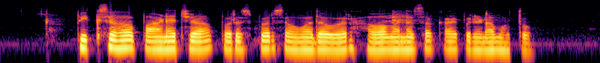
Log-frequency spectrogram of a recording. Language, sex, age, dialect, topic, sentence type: Marathi, male, 25-30, Standard Marathi, agriculture, question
